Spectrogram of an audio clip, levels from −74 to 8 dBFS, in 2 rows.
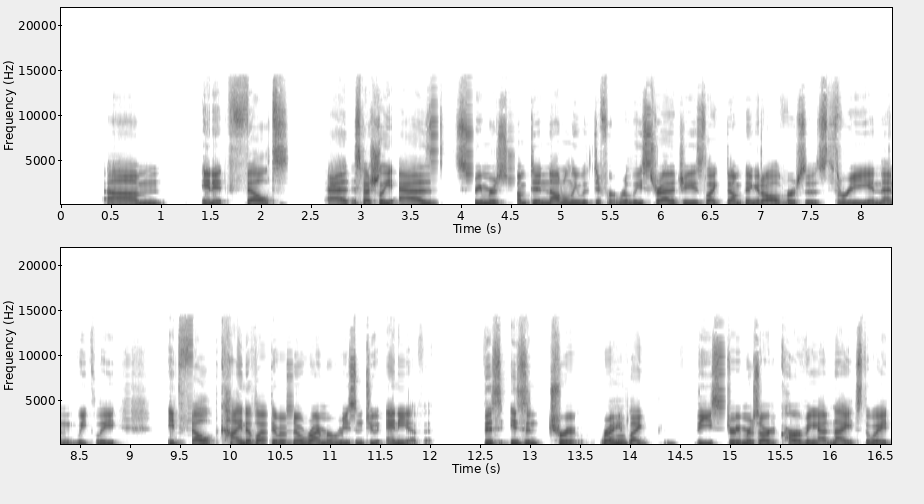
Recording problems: choppy; very; 8% of the speech affected

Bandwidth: 14.5 kHz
